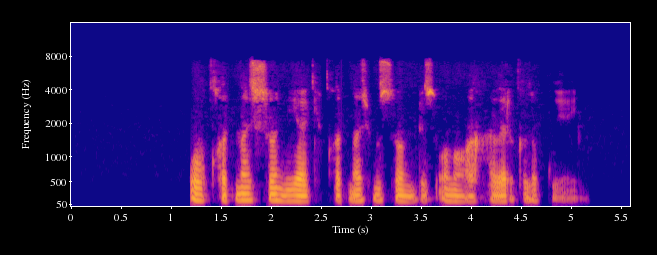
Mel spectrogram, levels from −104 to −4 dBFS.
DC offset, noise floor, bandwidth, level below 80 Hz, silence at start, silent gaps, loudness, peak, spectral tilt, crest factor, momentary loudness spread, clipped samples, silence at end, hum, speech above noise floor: under 0.1%; under -90 dBFS; 7.8 kHz; -70 dBFS; 1.2 s; none; -29 LUFS; -10 dBFS; -5.5 dB/octave; 20 dB; 13 LU; under 0.1%; 0.55 s; none; over 61 dB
